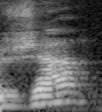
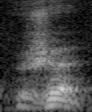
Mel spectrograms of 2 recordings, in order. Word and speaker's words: je: When you say "Je", it's neither "Ja" nor "Jo". "Je".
